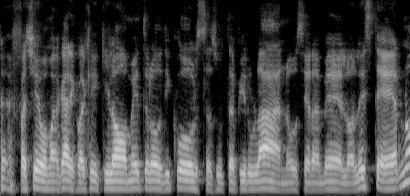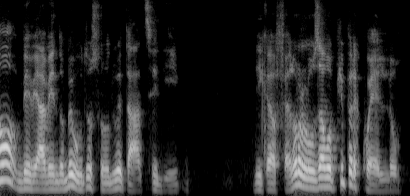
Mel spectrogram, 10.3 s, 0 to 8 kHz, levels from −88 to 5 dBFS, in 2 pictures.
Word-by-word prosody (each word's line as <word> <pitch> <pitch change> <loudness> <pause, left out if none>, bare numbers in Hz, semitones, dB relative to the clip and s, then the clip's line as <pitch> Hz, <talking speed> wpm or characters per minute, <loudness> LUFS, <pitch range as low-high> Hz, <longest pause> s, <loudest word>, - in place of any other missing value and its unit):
facevo 120 +1 +2
magari 115 0 +2
qualche 110 +2 -2
chilometro 120 0 +2
di 115 +1 -5
corsa 120 -1 0
sul 110 - -9
tapis 115 +2 -3
roulant 115 -2 +2
o, 105 0 -6
se - - -8
era 105 -1 -3
bello, 110 -1 -1
all'esterno 140 - +2
beve 115 -1 -3
avendo 115 +2 -1
bevuto 145 -3 -1
solo 105 -5 -9
2 125 +5 -3
tazze 90 +4 -7
di 90 +1 -24 0.9
di - - -11
caffè. - - -6
Allora 180 - +3
lo 140 - +3
usavo 145 +3 +3
più 220 - -8
per 190 - -2
quello. 85 0 -8
115 Hz, 170 wpm, -21 LUFS, 110-130 Hz, 0.9 s, Allora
